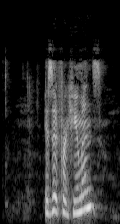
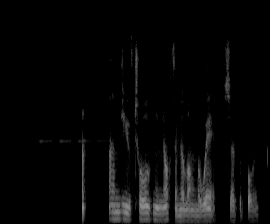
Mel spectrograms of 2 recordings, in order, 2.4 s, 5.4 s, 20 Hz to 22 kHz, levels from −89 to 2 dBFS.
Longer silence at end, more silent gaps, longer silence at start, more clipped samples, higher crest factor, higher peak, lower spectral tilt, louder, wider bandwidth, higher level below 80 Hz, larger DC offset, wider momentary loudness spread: first, 0.4 s vs 0.25 s; second, none vs 1.80-1.91 s; second, 0.9 s vs 1.65 s; neither; second, 16 dB vs 22 dB; first, -4 dBFS vs -26 dBFS; second, -3 dB/octave vs -5 dB/octave; first, -18 LUFS vs -48 LUFS; second, 9.6 kHz vs 11.5 kHz; first, -66 dBFS vs under -90 dBFS; neither; about the same, 11 LU vs 11 LU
